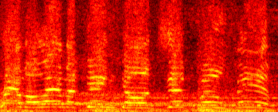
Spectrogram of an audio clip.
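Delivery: radio announcer screaming over a go-ahead home run; excited home run call. Real, not acted. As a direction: let it explode as the ball leaves the park, yelling with pure joy.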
